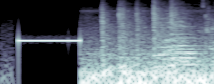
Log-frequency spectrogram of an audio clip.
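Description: A single steady electronic bleep tone, a pure high beep lasting under a second with dead silence before it, cut off abruptly; music with a steady beat starts straight after.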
